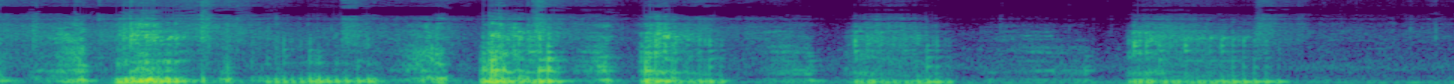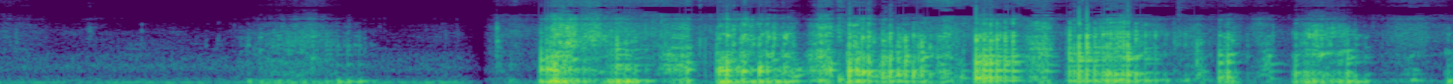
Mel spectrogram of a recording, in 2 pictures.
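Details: Big cats playing with Christmas presents, giving loud, rough roaring growls in bursts of about a second, with a quieter pause in the middle before a long, dense run of deep rasping roars.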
